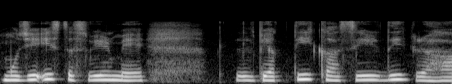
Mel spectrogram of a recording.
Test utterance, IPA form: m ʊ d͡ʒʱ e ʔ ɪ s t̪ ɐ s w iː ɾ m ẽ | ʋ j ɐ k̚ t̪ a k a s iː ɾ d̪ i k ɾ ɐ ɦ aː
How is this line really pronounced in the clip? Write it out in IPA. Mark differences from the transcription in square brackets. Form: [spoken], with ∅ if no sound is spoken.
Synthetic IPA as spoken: m ʊ d͡ʒʱ e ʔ ɪ s t̪ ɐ s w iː ɾ m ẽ | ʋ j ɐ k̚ t̪ [i] k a s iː ɾ d̪ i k ɾ ɐ ɦ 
